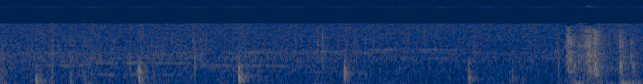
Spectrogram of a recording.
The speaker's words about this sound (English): And don't open that door so wide, you'll blow the lamp out.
